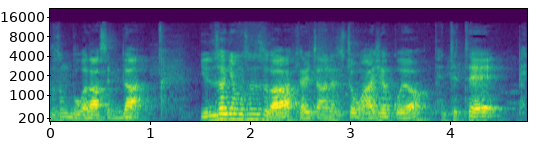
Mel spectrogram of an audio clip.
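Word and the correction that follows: Benteke: 벤테케 선수의 조금 발음 좀 그렇죠.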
